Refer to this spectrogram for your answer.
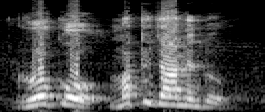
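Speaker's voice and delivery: brief pause after the word 'roko'. Speaker reads the same line a second way to change its meaning: pause after 'roko'. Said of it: "इसी line को दूसरे तरीके से पढ़ता हूँ".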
